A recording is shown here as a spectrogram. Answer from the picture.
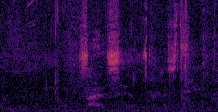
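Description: Near silence: room tone with faint whispering about a second in.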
